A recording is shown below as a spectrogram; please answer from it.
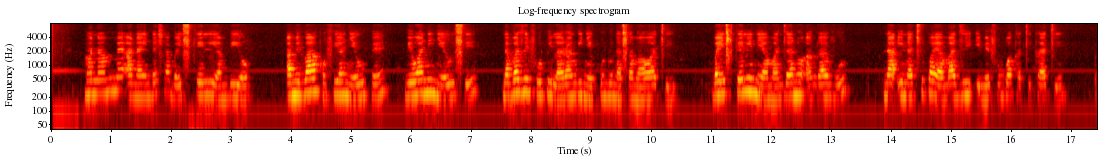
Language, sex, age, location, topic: Swahili, female, 18-24, Kisii, education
